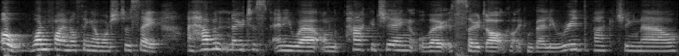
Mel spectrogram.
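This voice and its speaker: A woman talks very rapidly, her pitch moving in an ordinary way, with noticeable noise behind her. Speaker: beauty vlogger. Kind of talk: product review vlog. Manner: fast.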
